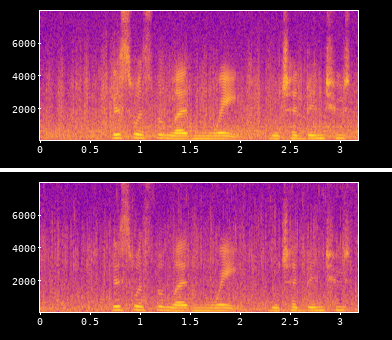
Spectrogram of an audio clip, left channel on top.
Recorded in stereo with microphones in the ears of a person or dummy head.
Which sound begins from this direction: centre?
A woman speaking, at 0.7 s.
